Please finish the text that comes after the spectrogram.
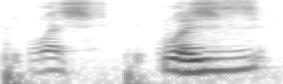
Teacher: underlyingly or phonemically this is supposed to be a voiced z but it's voiceless on the surface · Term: voiceless z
